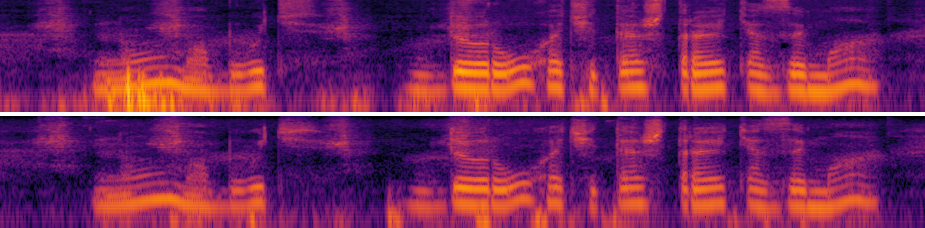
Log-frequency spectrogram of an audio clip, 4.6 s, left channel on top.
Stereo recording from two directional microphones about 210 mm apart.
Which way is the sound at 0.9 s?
10° left (ahead or behind).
